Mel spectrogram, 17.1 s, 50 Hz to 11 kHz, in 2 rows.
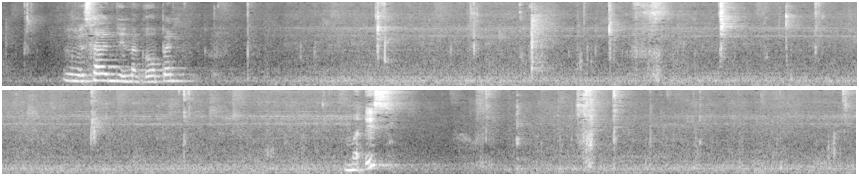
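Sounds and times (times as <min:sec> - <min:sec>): low background hum: 0:00.0 - 0:17.0
eating clicks and smacks: 0:02.4 - 0:06.2, 0:07.2 - 0:08.3.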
